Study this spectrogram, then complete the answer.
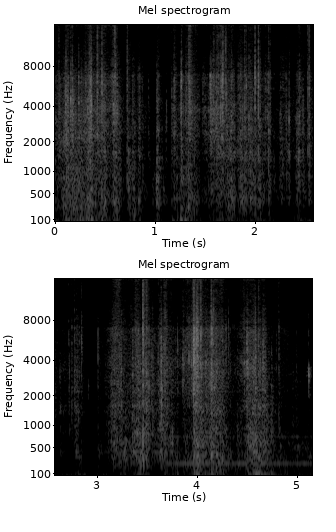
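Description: Parchment paper crinkles and rustles close up as ribbon is laid across it, in irregular bursts of crackling that rise and fall with no voices.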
